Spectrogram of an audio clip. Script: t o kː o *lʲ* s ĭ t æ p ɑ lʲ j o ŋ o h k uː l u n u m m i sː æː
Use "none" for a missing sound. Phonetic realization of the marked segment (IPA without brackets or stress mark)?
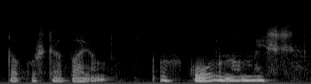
none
